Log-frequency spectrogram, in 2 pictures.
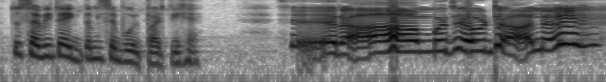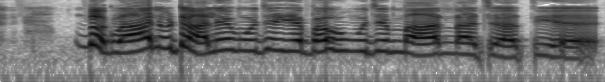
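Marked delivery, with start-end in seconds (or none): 2.2-9.0 loud, slow theatrical crying; fake wailing. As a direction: wail to win your son's pity. Mother-in-law fakes distress to son. (बेटे के सामने नाटकीय रोना-धोना)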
